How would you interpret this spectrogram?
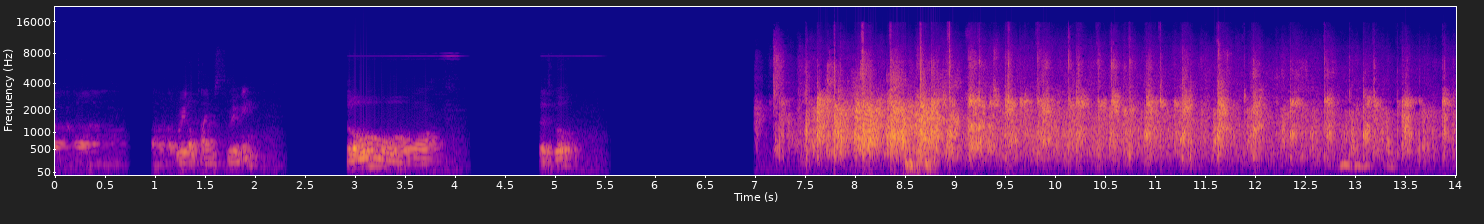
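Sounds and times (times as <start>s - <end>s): audience applauding: 7.0s - 14.0s.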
